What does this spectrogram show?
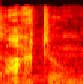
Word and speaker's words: Achtung: And by the way, it's Achtung. It's spelled with CH.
